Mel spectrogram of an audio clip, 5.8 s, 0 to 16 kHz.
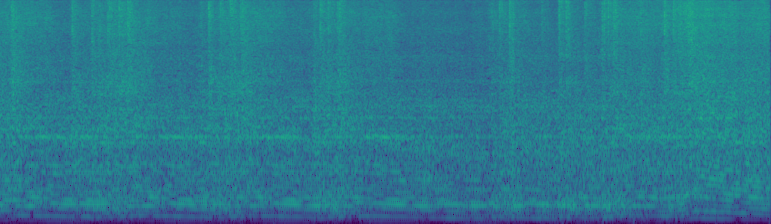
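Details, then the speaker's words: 1986 Honda CR250 two-stroke, sat over five years, blipping the throttle during a 10-minute run: a crisp note picks up cleanly and settles evenly. Oil is mixing with coolant (water pump seal suspected), but it runs perfectly, so the owner rules out the head gasket. "it's actually oil and coolant which sucks because the bike runs like perfectly so it's not a head gasket problem"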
